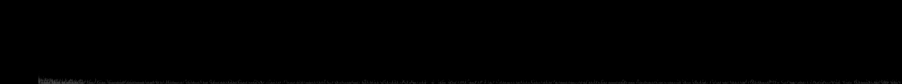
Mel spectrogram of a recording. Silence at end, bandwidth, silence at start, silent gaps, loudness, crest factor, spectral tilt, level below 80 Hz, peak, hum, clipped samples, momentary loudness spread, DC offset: 0 s; 11.5 kHz; 0.4 s; none; -65 LUFS; 22 dB; -5 dB/octave; -68 dBFS; -46 dBFS; 60 Hz at -70 dBFS; under 0.1%; 8 LU; under 0.1%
